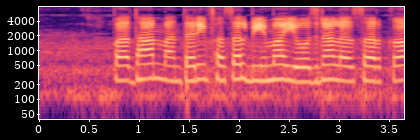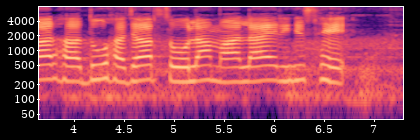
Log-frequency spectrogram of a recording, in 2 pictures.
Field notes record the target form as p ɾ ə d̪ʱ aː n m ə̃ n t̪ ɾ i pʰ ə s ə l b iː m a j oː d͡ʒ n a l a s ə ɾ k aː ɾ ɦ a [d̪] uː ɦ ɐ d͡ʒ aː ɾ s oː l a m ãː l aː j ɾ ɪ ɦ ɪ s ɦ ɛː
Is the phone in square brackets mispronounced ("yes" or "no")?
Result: no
